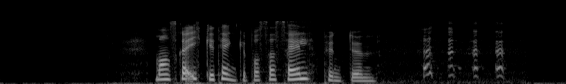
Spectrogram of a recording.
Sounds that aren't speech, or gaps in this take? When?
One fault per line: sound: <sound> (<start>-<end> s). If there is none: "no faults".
sound: laugh (4.2-5.1 s)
